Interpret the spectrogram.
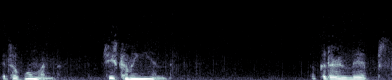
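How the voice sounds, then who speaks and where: An actor playing a young adventurer and sidekick, earnest, deferential and questioning, in a 1930s radio drama. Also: male voice, a little high, very animated, normal speed. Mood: amazed, uneasy. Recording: dull, hissy 1930s radio recording.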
